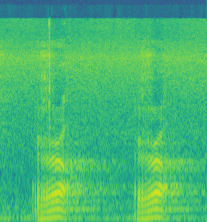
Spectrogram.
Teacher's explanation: ro itu punggung ujung lidah bergetar dengan gusi, ya. Jadi punggung ujung lidah bergetar dengan gusi.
